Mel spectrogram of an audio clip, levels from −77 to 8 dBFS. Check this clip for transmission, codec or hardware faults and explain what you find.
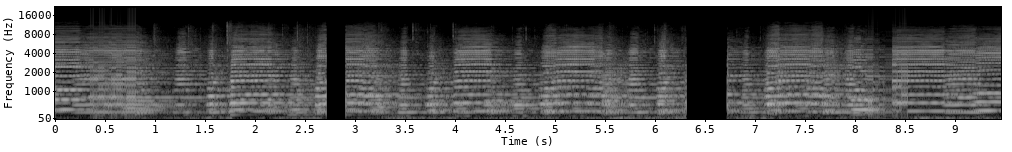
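Two kinds of fault appear: a robotic buzz at two points and two broadcast dropouts.

Robotic sound from repeated short buffers occurs from 0.36 to 0.84 s and again from 8.14 to 8.52 s. The sound turns into a rigid, metallic buzz at 66.8 Hz. It roughly tracks the underlying sound. The likely cause is late-arriving audio. The player loops a fragment of about 15 ms to cover the gaps. Most of the real audio in those spans is skipped, and the loop period sets the buzz pitch.

The digital broadcast dropouts occur from 2.71 to 2.91 s and from 6.31 to 6.73 s. The receiver lost valid frames and muted until clean ones returned. The audio fades out in about 3 ms, leaving gaps of 192 ms and 408 ms. Both lengths fit frames of about 24 ms. Whatever was transmitted during each gap is gone, and the sound resumes further along.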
